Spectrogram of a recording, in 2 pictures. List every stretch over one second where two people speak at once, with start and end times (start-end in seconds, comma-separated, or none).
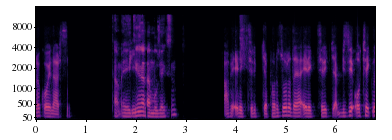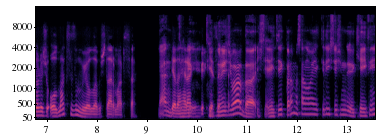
9.5-10.7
